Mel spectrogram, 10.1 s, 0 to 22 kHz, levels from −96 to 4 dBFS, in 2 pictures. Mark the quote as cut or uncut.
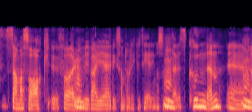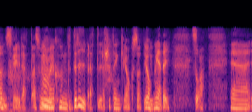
cut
